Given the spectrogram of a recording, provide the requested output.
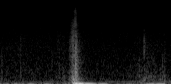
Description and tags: Some fight sounds I made...
fist, combat, punch, hit, fight, kick, fighting, leg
